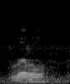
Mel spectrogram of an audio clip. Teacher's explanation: little, the two T's reduced to that R sound in Janeiro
